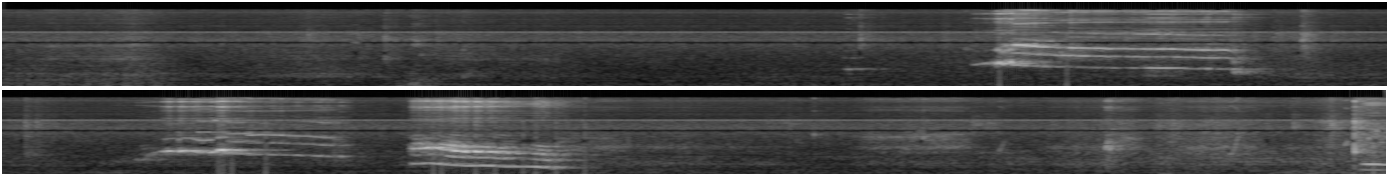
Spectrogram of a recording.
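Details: Pet cat meowing during a bath, three loud harmonic meows, each falling in pitch, spaced about two seconds apart midway through, with quiet bathroom background and occasional splashes.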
